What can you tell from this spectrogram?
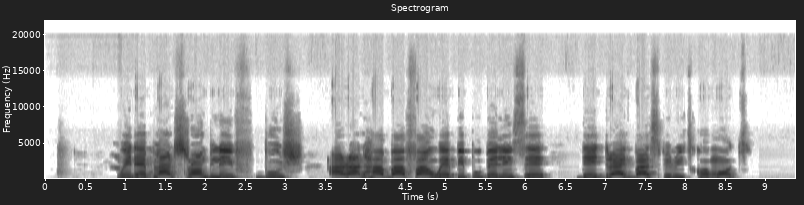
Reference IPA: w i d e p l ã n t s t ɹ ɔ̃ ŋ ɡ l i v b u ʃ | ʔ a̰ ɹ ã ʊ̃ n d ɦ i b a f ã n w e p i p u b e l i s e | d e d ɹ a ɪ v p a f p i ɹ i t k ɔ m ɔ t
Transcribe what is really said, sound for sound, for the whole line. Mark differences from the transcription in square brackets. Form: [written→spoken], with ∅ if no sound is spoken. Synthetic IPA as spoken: w i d e p l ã n t s t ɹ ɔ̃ ŋ ɡ l i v b u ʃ | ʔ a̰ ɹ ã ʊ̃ n d ɦ [i→a] b a f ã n w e p i p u b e l i s e | d e d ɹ a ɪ v [p→b] a [f→s] p i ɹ i t k ɔ m ɔ t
